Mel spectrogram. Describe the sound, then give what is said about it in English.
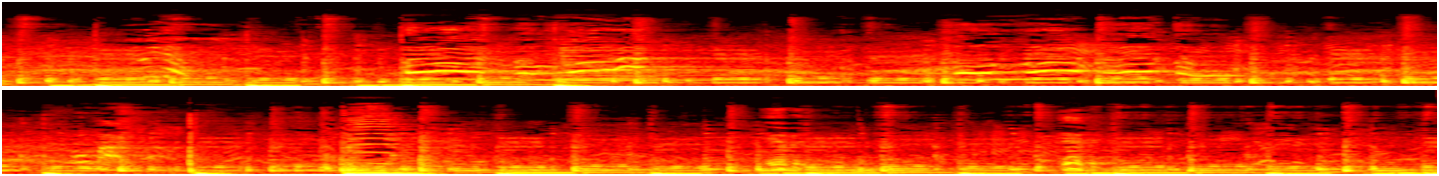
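A crowd sings back in call-and-response, many voices carrying a melodic line over a loud, steady thumping bass beat, the sung phrases rising and falling in repeated waves. “Did you hear that crowd over there?”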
